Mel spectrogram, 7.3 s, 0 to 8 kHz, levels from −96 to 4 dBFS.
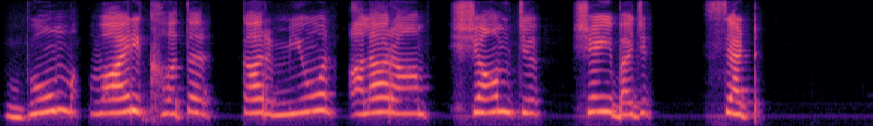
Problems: none marked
